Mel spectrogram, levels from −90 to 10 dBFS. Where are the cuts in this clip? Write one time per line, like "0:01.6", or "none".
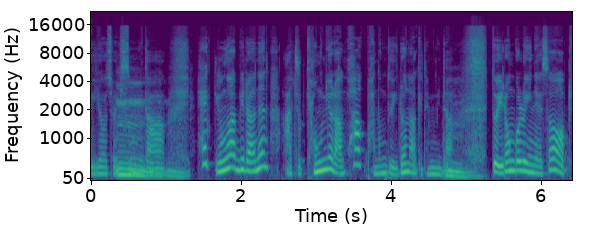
0:01.3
